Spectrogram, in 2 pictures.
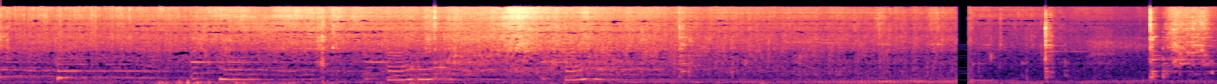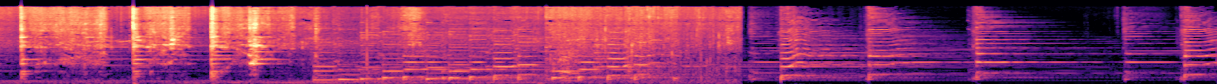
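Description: Prawn malai curry gravy with coconut simmering in a pan, steady sizzling and bubbling with stirring and utensil clinks, loud and close, no talking.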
